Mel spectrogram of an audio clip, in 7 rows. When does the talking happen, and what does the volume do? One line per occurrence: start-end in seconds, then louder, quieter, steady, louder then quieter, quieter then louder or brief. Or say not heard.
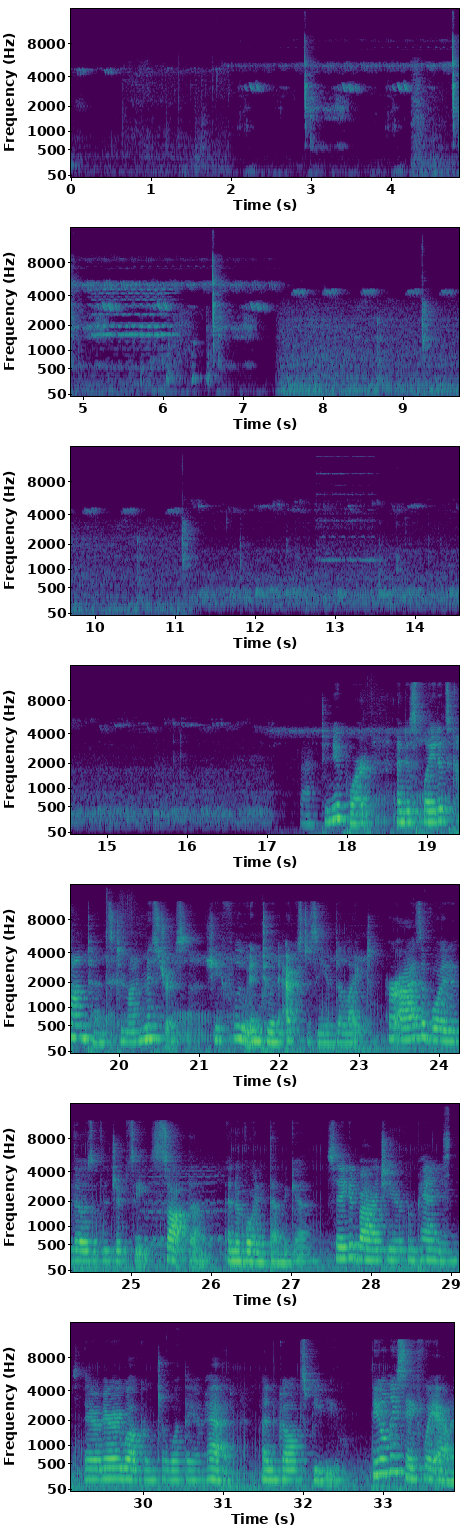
17.4-33.8 steady.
